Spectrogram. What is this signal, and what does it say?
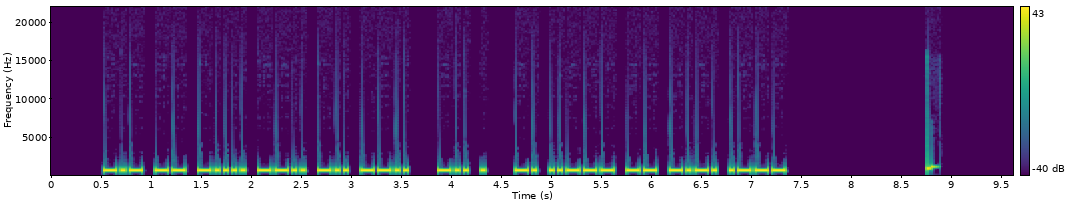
Morse code, heard as a keyed tone, about 28 wpm, 700 Hz. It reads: KM6ZDZ DE N2MCJ
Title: USA Callsign DE Callsign 28wpm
